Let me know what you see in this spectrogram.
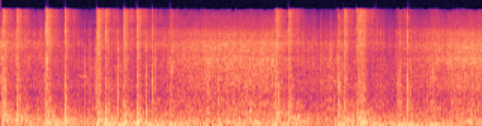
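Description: Aerial fireworks display going off: sharp, irregular bangs several times a second over a continuous low rumble of bursts.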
